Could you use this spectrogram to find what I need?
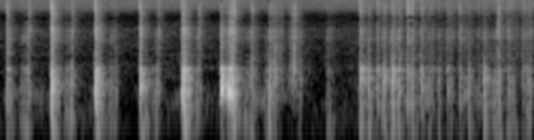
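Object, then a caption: Plastic jar with plastic screw lid. Fingers twist the black plastic screw lid of a translucent plastic jar back and forth, producing short, dry plastic clicks and scrapes centered in the mids. The first half has a spaced series of louder twisting bursts. After a brief pause, a quicker run of softer, denser ticking follows.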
